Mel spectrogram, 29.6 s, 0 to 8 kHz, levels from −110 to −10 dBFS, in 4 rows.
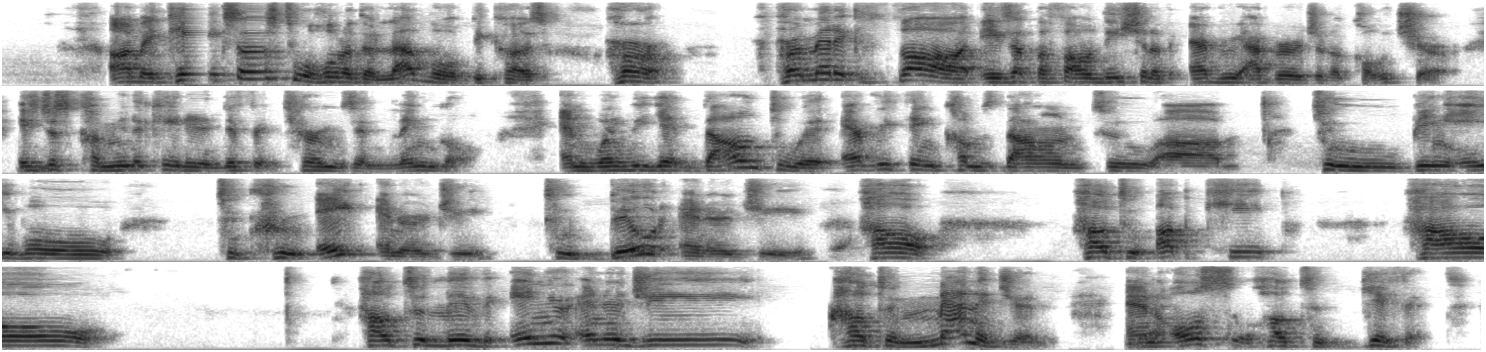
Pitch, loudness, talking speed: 180 Hz, -24 LUFS, 145 wpm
